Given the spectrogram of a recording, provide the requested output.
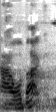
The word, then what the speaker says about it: Auerbach: Auerbach, which still trying to pronounce Auerbach. – Auerbach. – Yeah. – Auerbach. My back and your back.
